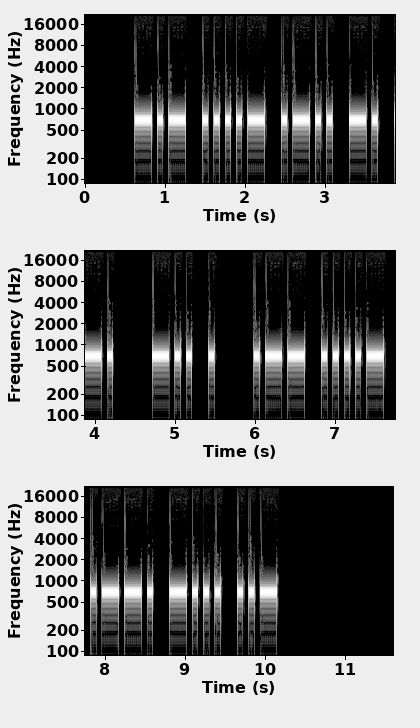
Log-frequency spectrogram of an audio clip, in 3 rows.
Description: Morse code, heard as a keyed tone, about 17 wpm, 700 Hz. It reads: K4LNN DE W4PBU
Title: USA Callsign DE Callsign - 5 Characters - 17wpm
